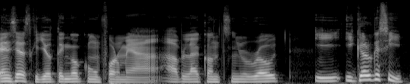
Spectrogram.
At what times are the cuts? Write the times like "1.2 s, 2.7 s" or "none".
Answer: 3.1 s

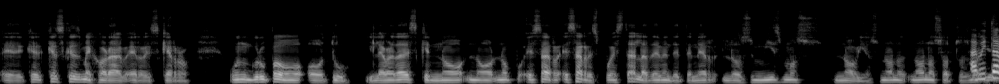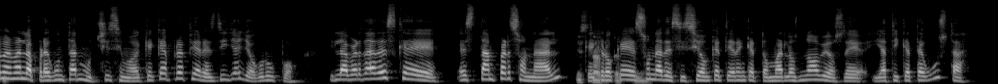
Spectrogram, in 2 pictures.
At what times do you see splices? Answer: 3.6 s

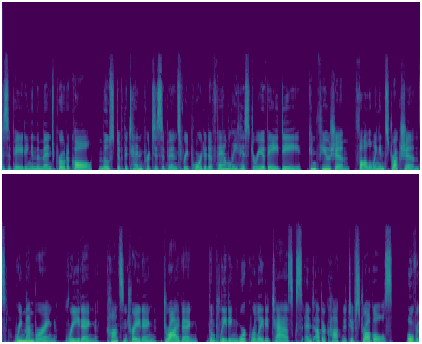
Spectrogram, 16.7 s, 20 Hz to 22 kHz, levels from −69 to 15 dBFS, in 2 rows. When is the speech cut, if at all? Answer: 7.0 s

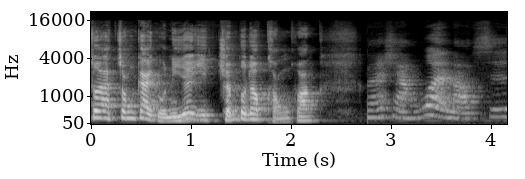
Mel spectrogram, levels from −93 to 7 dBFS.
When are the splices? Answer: 2.8 s

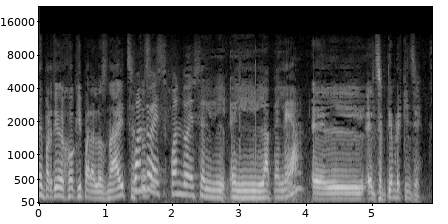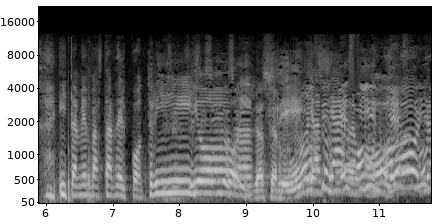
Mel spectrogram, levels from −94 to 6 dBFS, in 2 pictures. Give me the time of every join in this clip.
none

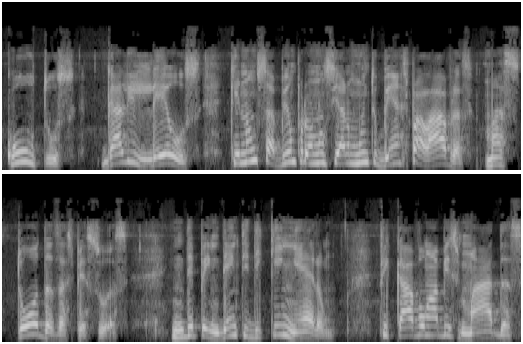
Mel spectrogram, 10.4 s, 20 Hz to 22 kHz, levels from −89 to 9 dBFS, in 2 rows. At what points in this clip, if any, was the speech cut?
4.8 s

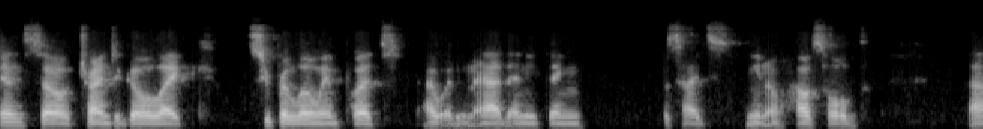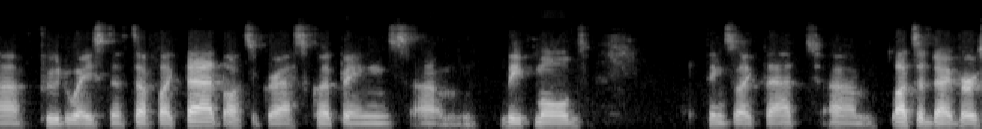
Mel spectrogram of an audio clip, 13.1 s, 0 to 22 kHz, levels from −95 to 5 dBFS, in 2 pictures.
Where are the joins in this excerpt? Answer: 2.8 s

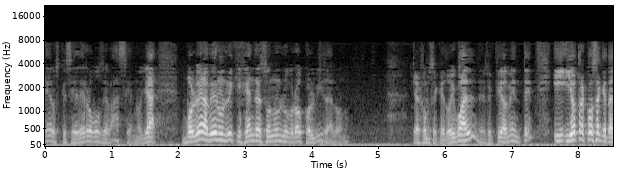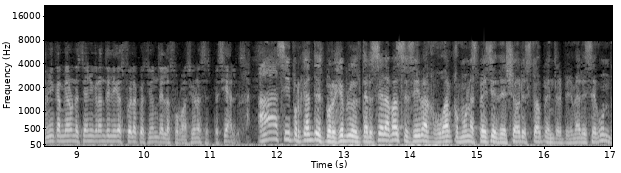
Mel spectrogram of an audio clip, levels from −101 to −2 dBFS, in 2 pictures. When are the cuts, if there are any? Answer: 5.5 s

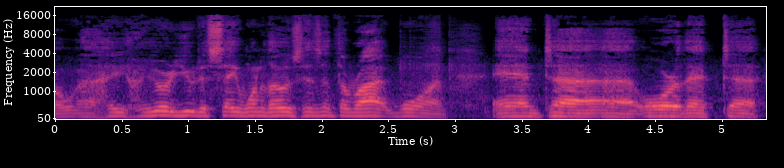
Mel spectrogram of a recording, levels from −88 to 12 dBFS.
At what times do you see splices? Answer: none

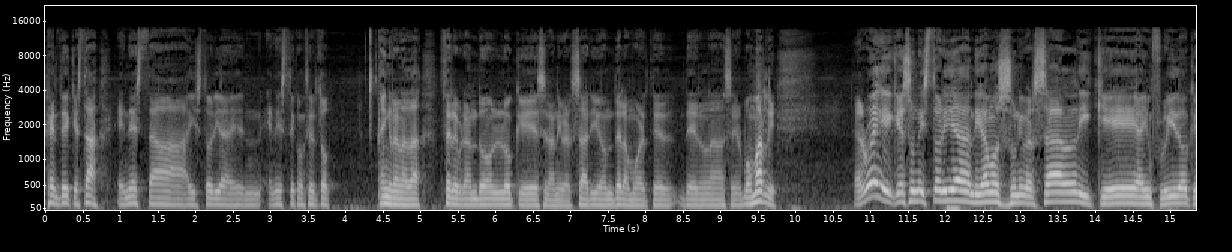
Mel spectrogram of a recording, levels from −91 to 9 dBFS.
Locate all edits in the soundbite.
none

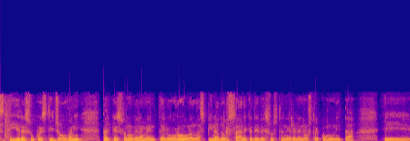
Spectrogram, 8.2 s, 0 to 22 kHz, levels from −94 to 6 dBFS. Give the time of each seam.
3.8 s

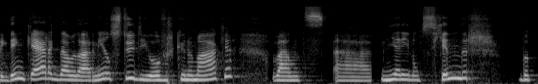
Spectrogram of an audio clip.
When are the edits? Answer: 3.7 s

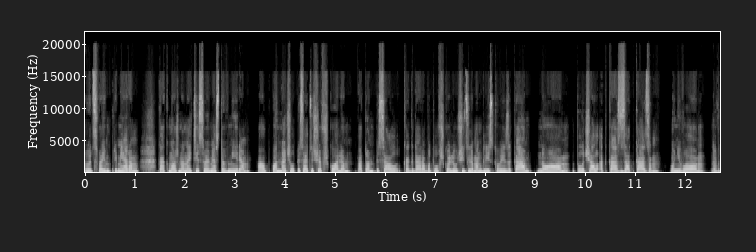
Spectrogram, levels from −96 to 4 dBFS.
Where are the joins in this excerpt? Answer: 3.6 s

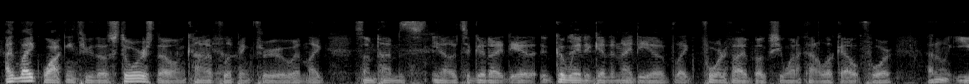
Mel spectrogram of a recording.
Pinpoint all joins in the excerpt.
none

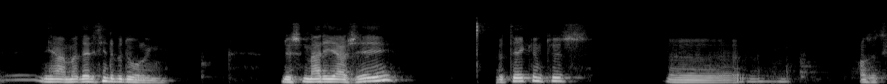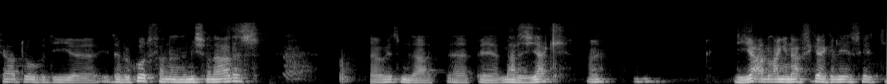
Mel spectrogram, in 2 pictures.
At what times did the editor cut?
5.0 s, 12.6 s

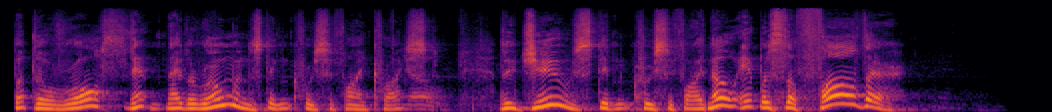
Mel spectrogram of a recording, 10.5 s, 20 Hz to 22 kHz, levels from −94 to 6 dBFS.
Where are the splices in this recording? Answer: 7.0 s

